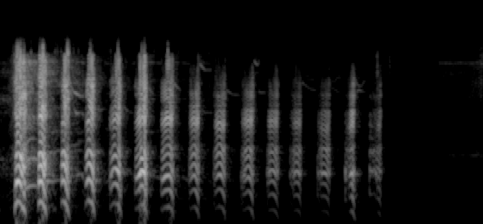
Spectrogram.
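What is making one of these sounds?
A man laughs loudly in a long, rhythmic cackle.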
